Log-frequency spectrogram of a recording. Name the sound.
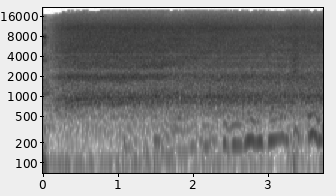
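hair dryer blowing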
